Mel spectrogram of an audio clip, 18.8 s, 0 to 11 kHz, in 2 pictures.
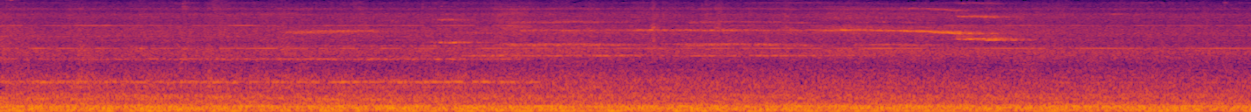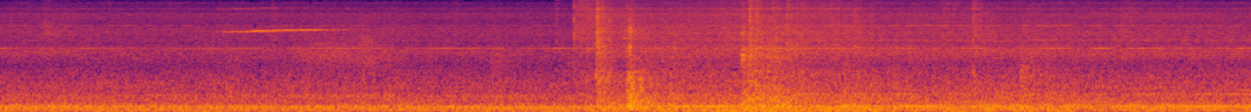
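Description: Kawasaki Heavy Industries C151 metro train at an underground platform: a steady low rumble with a few faint high squeals from the wheels in the first half. Two brief loud rushes come about fourteen and fifteen seconds in.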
